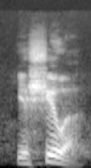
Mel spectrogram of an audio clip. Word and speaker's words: Yeshua: Yeshua, or as we see here, Joshua.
